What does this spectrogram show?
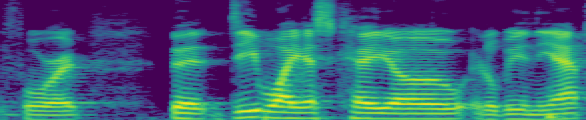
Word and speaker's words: Dysko: It's DYSKO. It's spelled DYSKO.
